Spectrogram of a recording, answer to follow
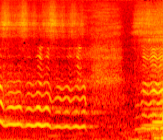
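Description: A single operatic voice softly holding a wavering note that sinks a little and dies away a little over a second in.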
